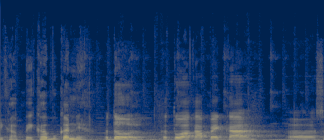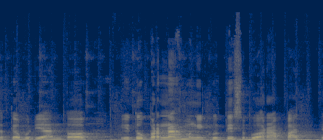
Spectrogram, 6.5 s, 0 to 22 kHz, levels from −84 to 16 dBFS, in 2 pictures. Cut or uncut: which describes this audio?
cut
